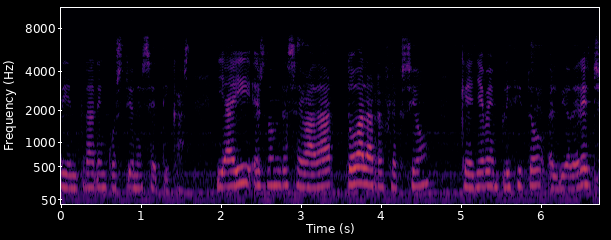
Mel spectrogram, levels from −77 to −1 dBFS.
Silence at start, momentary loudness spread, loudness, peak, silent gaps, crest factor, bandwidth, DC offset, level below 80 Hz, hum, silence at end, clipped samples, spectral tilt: 0 s; 13 LU; -44 LUFS; -26 dBFS; none; 18 dB; 7.8 kHz; under 0.1%; -66 dBFS; none; 0 s; under 0.1%; -4.5 dB/octave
